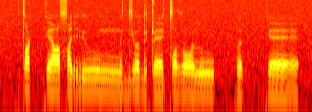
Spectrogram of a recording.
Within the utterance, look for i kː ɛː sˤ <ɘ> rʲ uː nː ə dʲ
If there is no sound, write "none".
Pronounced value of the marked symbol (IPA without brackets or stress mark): ɘ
